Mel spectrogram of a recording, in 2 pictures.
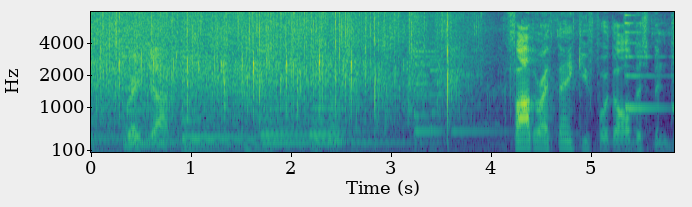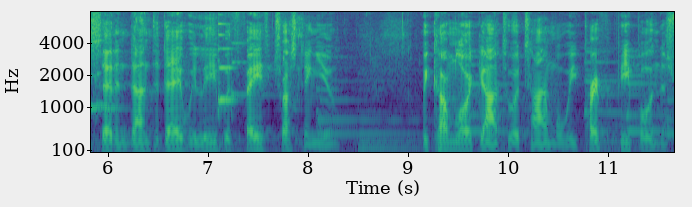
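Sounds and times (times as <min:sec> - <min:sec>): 
audience clapping: 0:00.0 - 0:04.2
speech: 0:00.3 - 0:02.8, 0:04.2 - 0:11.6.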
